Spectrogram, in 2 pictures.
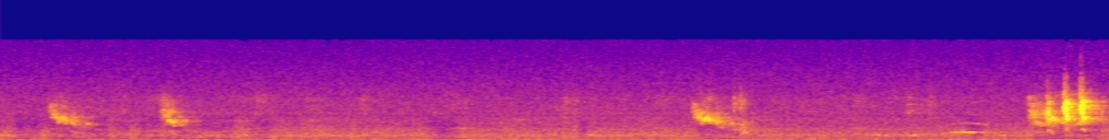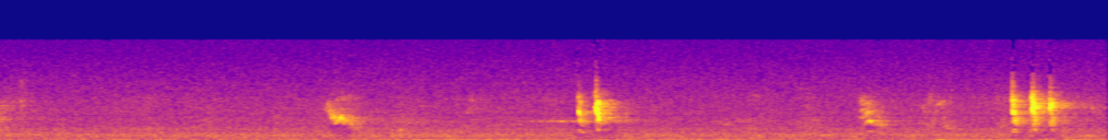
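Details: Eurasian tree sparrows checking out a nest box: short, sharp, high chirps in scattered bursts every one to three seconds, some doubled, over a faint low background hum.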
